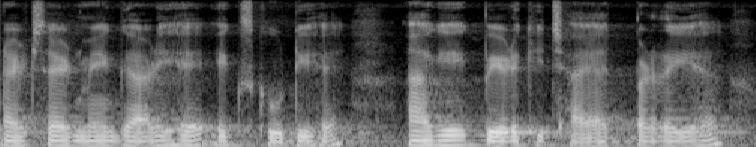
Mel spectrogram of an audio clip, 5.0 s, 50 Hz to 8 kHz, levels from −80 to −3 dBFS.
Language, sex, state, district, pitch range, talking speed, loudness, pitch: Hindi, male, Gujarat, Valsad, 90-95 Hz, 200 wpm, -20 LUFS, 90 Hz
